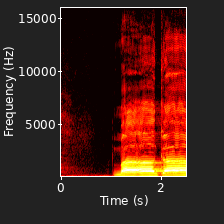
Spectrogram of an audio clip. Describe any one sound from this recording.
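A man chants in a drawn-out, melodic voice close to a microphone.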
